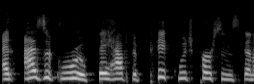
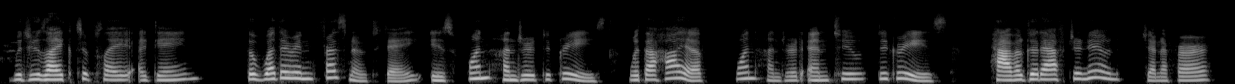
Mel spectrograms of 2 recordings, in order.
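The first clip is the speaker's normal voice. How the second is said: slightly eerie put-on voice; 2 semitones lower than usual. Co-host doing a lightly eerie voice on request. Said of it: "You seriously do that too well".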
